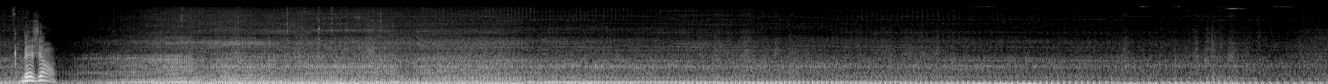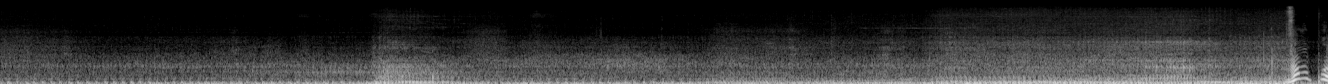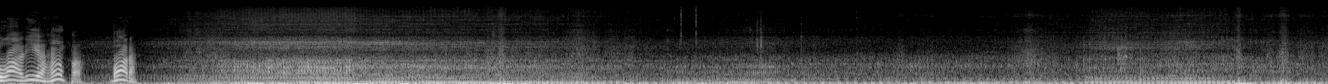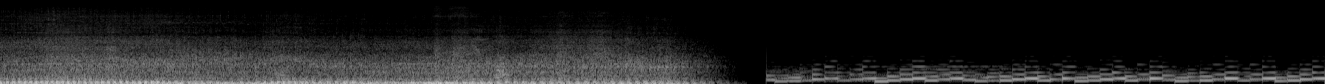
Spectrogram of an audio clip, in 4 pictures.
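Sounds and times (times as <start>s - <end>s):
motorcycle engine running: 0.0s - 26.2s.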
